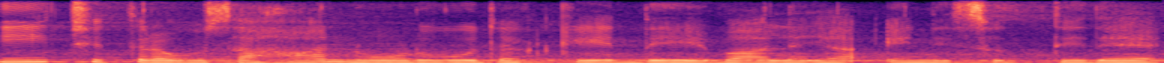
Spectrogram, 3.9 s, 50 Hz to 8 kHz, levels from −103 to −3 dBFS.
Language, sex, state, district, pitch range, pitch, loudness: Kannada, female, Karnataka, Mysore, 210-220 Hz, 215 Hz, -22 LUFS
